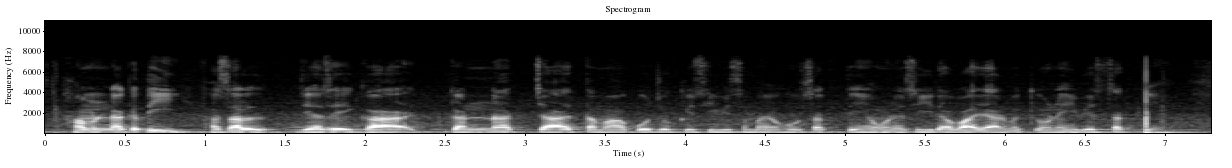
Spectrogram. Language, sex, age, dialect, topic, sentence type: Hindi, male, 18-24, Awadhi Bundeli, agriculture, question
